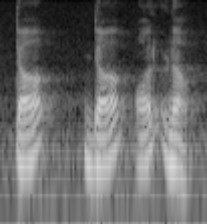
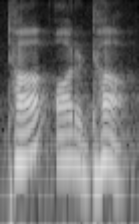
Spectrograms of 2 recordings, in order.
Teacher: यहां अल्पप्राण है ट ड और ण ये तीन अक्षर और यही ठ और ढ ये दो अक्षर महाप्राण इस नाम से जाने जाते हैं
